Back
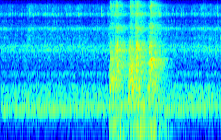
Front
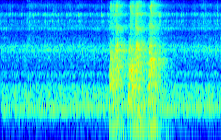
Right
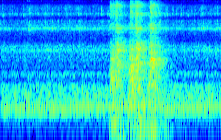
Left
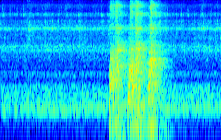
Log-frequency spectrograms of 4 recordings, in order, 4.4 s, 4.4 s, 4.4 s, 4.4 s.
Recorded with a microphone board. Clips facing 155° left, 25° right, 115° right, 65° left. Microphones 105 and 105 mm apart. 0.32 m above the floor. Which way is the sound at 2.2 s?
50° left.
